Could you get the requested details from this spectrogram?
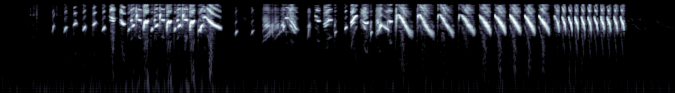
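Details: Goldfinch song in the authentic khalwi (wild) sarfati style: sharp high twitters build into rapid downward-sweeping notes, a brief pause, then a long run of slurred chirps ending in a fast ringing trill.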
